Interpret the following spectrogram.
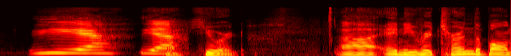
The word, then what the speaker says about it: Huard: I've read it, but I don't know how to pronounce it. Heward? Huard? Yeah. Okay, Heward.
